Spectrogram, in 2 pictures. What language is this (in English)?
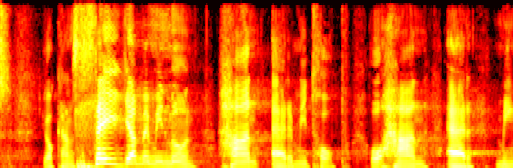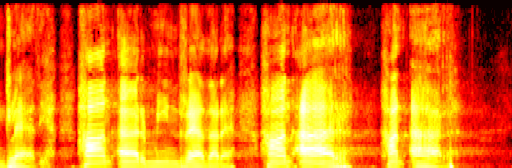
Swedish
